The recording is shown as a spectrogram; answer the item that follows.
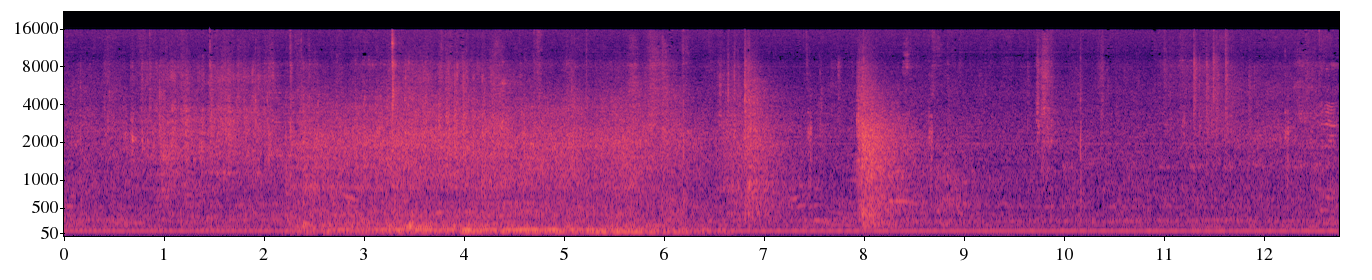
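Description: A steady low machine hum, with a louder rumble swelling about two seconds in and fading by about six and a half seconds, and a short sharp sound about eight seconds in.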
